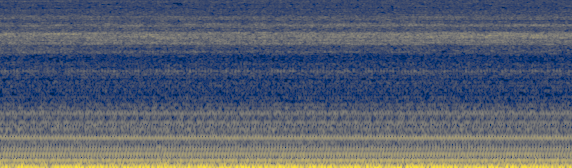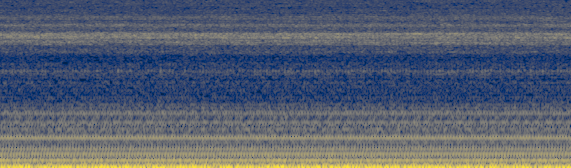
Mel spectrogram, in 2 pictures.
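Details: Aerosol nebulizer running continuously, recorded as an ASMR white-noise track for sleep and relaxation: a steady loud droning compressor hum with a constant hiss, without pause.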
